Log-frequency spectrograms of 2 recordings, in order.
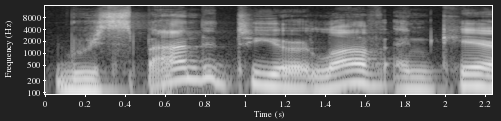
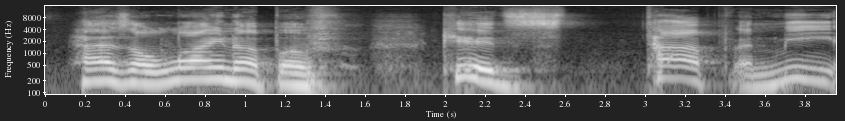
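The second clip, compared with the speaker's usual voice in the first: higher, slow, with a laugh; slow, much higher resentful laugh; bitter incredulity; 7 semitones higher, much slower than usual. Retold or imitated. Father complaining, voiced.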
